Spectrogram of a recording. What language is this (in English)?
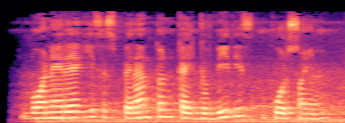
Esperanto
